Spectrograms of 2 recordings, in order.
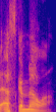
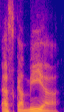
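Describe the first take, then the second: First: The double L is sounded like an L. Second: The double L is sounded like a Y. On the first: This is the simplified version used where few people know Spanish. "So I just always said Escamilla" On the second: This is the traditional Spanish pronunciation.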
